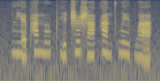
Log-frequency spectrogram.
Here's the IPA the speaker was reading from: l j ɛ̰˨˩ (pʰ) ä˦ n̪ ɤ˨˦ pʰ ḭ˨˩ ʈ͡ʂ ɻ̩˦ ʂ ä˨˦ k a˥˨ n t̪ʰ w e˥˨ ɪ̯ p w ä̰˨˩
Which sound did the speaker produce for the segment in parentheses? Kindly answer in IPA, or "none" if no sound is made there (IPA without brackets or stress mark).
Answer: pʰ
